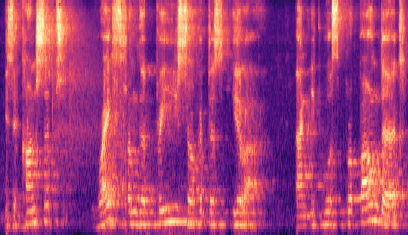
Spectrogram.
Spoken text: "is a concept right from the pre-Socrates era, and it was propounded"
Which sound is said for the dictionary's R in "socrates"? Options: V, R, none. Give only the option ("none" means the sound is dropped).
none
